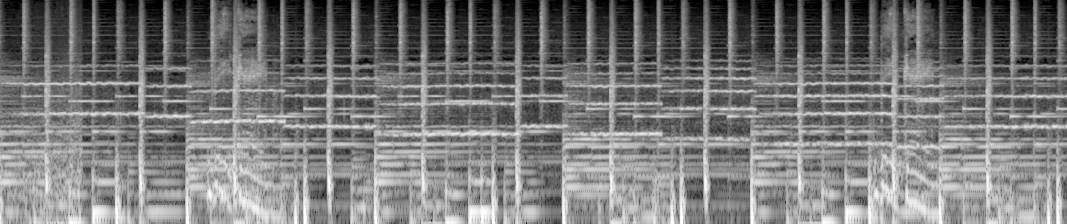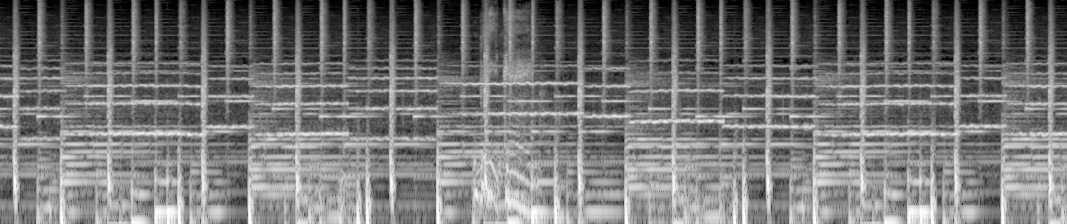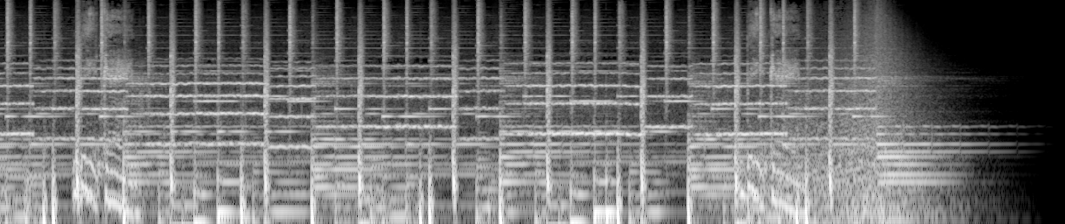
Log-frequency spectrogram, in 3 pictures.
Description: Ionian/Major
D♭
laid back
Lounge
sparse
new age
chilled electronica
ambient
atmospheric
morphing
